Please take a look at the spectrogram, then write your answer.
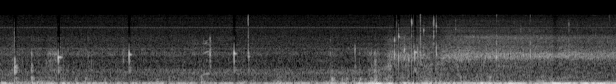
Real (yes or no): yes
